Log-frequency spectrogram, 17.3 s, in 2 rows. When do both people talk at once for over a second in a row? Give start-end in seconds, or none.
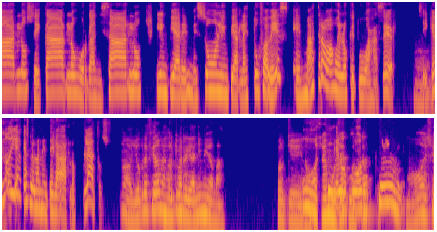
14.6-16.0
